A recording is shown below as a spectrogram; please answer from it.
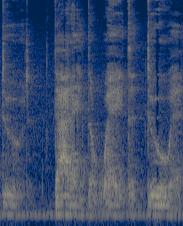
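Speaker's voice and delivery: hushed whisper to himself; breathy whisper of disbelief; whispered aside. Retold or imitated. Kid whispering his shock in class, hushed. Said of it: "even I was like".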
